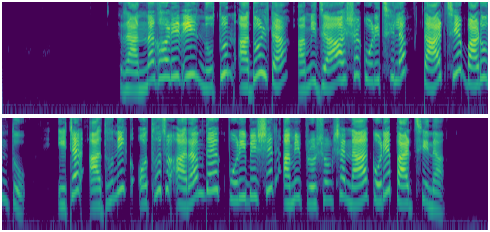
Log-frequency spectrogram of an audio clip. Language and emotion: Bengali, happy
